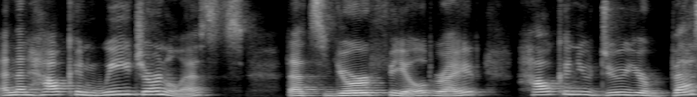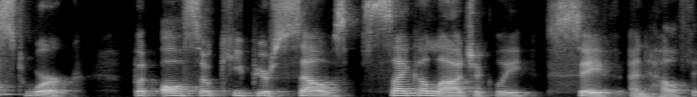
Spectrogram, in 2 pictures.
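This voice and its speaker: This woman has a medium pitch and a lively intonation. She speaks at a fairly slow pace against a quiet background. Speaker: trauma psychologist. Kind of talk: webinar lecture. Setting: online webinar.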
